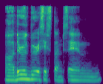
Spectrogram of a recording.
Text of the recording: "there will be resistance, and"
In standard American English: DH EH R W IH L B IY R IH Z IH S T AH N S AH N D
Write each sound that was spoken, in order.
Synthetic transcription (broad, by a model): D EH R W IH L B IY R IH S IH S T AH N S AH N D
